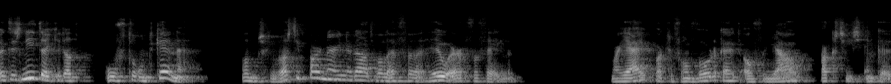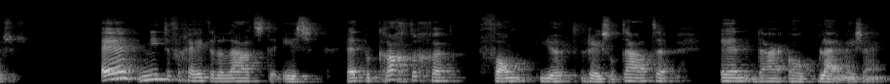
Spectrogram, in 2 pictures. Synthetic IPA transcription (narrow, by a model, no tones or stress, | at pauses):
ətɪsnit̚dɑcjədɑtɦuftəɔntkɛnə̰ | ʋɑntmɪsχinʋɑsdipɑɹtnəɹɪndəɹdaːtʋɛlˠɛfəɦɪːlˠɛ̰ɹχfəɹvḛjlə̰nt | maːɹjɛjpɑk̚dəvərɑntʋʊːɹdələkɦɛjtʰo̰wvəɹjɔ̰wɑksisɛ̰nkø̰ɥzəs | ɛnːitəvəɹχejtədəlaːtstə̰ʔɪs | ɦəd̚bəkrɑχtəχə | v̥ɑnjərezɵlˠtaːtə | ʔɛndaːɹʔowɡ̚blɛjmḛjzɛ̰jn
